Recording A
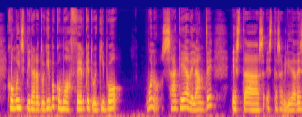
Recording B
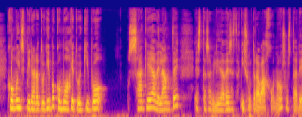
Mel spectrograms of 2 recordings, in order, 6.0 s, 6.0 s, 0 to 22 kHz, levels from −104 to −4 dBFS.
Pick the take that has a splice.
B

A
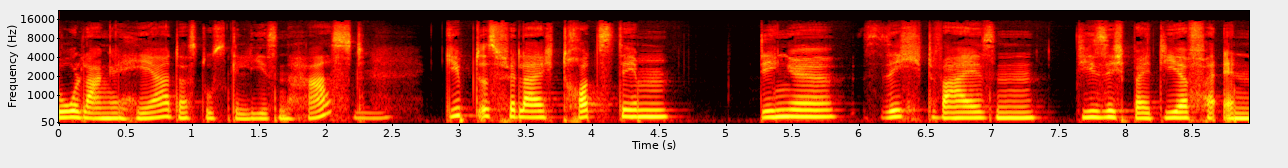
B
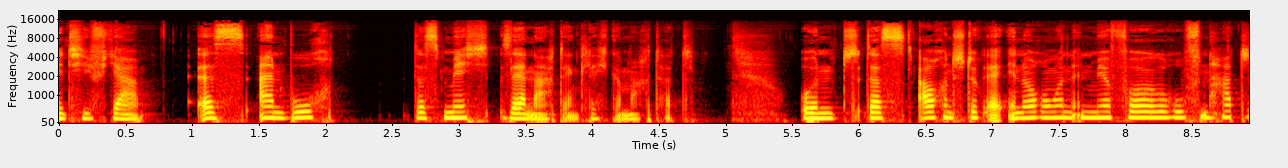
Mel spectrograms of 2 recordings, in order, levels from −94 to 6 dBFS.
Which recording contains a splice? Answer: B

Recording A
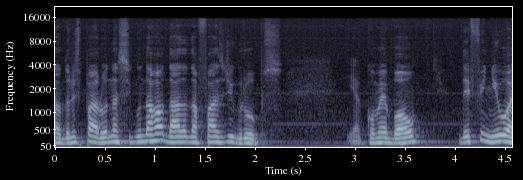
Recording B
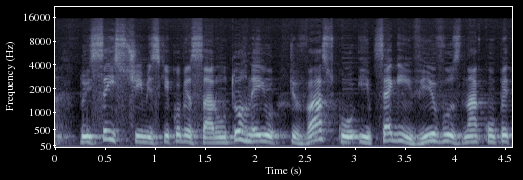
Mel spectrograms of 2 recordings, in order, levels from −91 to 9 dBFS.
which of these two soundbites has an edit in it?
B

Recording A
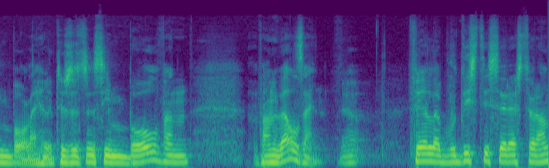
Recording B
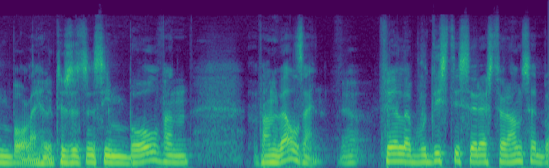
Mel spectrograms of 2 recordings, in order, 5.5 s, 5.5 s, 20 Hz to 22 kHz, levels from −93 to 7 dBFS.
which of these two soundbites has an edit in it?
B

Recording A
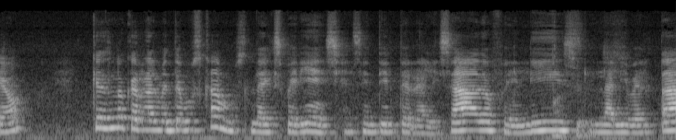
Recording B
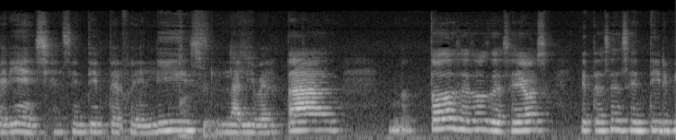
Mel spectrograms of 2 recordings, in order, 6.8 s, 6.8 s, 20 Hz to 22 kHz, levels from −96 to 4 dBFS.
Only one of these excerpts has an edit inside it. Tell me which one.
B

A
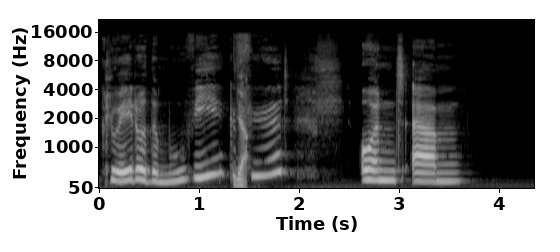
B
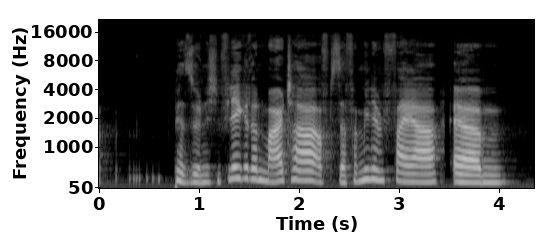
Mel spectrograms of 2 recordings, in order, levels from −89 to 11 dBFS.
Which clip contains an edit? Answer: B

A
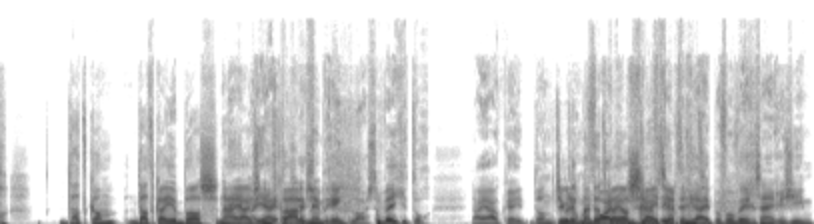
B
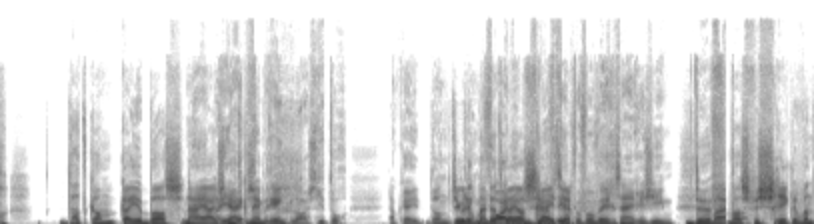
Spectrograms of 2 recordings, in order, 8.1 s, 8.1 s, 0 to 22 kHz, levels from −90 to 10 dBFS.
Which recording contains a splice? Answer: B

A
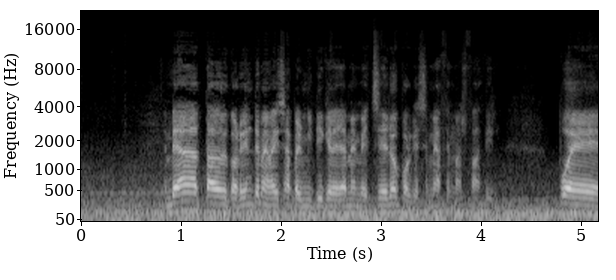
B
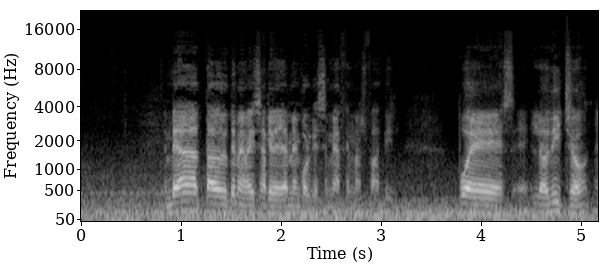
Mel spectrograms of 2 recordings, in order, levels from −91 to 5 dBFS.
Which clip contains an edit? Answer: B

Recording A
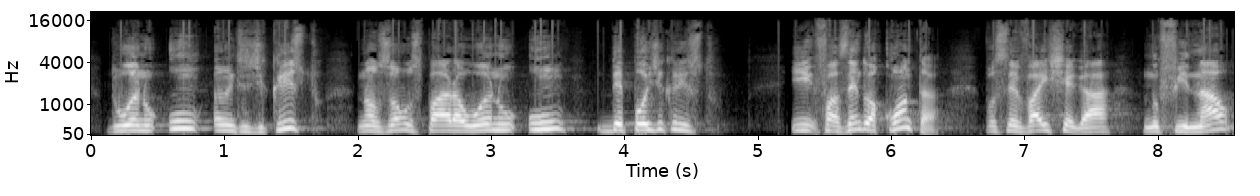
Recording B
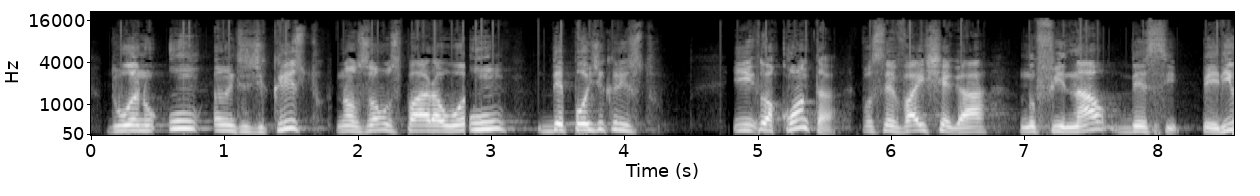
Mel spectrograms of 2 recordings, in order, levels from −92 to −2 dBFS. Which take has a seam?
B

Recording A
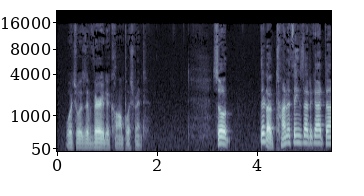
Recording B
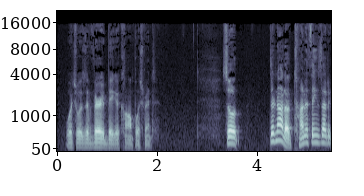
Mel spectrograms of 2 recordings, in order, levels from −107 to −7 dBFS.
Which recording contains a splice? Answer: A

